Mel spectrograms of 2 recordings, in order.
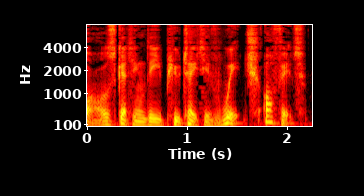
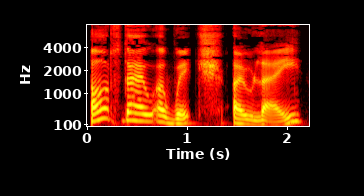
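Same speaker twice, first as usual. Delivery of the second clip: high, slow inquisitorial challenge; mock-solemn interrogation, pitched high; chief inquisitor; 7 semitones higher, 4 dB louder, much slower than usual. A narrator's reading. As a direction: pronounce it like a child playing grand inquisitor. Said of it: "said the chief inquisitor".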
